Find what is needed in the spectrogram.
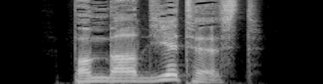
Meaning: inflection of bombardieren: 1. second-person singular preterite 2. second-person singular subjunctive II
- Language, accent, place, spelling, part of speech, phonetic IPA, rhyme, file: German, Germany, Berlin, bombardiertest, verb, [bɔmbaʁˈdiːɐ̯təst], -iːɐ̯təst, De-bombardiertest.ogg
